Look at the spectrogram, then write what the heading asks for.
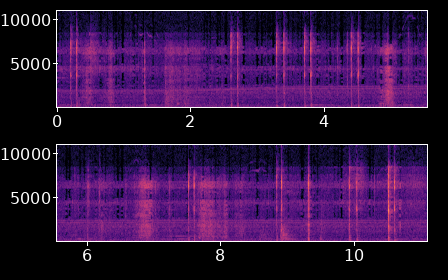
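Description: Keys clatter on a computer keyboard as a web address is typed, a quiet irregular run of clicks with brief pauses over a faint steady hum.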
